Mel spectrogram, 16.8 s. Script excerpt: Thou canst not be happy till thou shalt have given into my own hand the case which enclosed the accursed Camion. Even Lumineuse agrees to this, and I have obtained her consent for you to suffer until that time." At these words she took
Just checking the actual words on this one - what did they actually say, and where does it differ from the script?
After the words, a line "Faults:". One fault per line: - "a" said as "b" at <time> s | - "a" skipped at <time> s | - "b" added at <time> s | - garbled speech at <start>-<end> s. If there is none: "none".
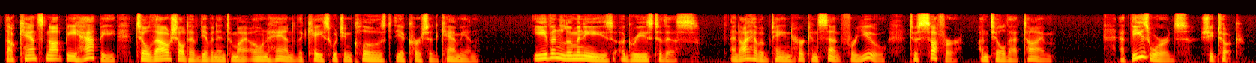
Thou canst not be happy till thou shalt have given into my own hand the case which enclosed the accursed Camion. Even Lumineuse agrees to this, and I have obtained her consent for you to suffer until that time." At these words she took
Faults:
none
